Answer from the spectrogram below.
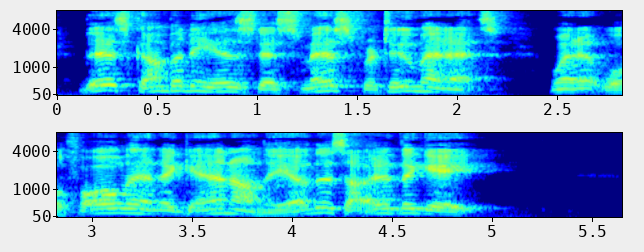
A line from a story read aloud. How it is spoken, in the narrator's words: he shouted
